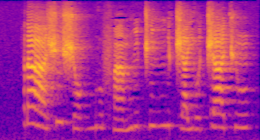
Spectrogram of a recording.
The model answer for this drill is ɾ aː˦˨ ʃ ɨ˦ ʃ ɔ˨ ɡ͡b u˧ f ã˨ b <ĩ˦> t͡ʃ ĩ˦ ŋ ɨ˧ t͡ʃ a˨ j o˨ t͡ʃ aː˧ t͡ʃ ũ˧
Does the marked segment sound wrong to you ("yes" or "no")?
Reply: no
